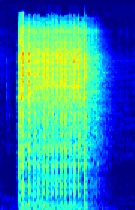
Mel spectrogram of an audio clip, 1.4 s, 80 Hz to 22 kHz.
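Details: Airsoft gun with a Perun V2/V3 hybrid MOSFET on full auto: crisp, even rattle of about 26 shots a second that cuts off cleanly; the gearbox cycles properly.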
